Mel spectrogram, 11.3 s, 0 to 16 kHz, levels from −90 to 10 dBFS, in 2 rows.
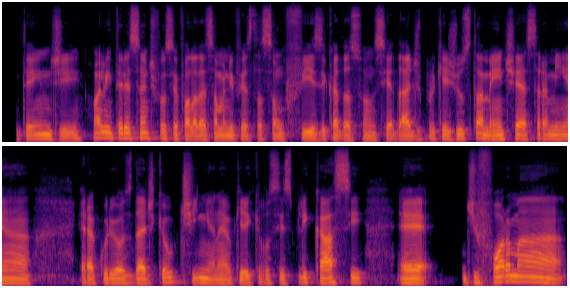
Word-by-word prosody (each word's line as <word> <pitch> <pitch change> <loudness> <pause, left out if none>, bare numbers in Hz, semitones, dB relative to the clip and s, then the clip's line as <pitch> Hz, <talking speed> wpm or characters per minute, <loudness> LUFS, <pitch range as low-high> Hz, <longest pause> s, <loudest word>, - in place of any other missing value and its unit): Entendi. 100 -3 -1
Olha 140 - +2
interessante 130 0 0
você 115 -2 -2
falar 100 -2 +1
dessa 95 +1 -1
manifestação 90 0 -2
física 95 0 -1
da 90 - -1
sua 90 +1 -6
ansiedade 90 +1 -2
porque 100 +2 -3
justamente 105 0 0
essa 100 -2 0
era 95 - -2
minha 105 -1 +1 0.5
era - - +1
a - - -1
curiosidade 105 -3 +1
que - - -3
eu 125 - 0
tinha, 110 -4 0
né, 95 0 0
eu 90 - -3
queria 95 +1 0
que 100 - -12
você 105 0 -5
explicasse, 115 +2 +1 0.3
eh, 110 -1 +4 0.3
de 115 +1 -3
forma 130 -4 +4
105 Hz, 165 wpm, -25 LUFS, 95-115 Hz, 0.5 s, eh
